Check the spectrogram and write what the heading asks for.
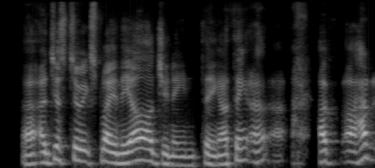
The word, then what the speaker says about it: arginine: Lots of people have got the problem with arginine, and it's only 3 syllables.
